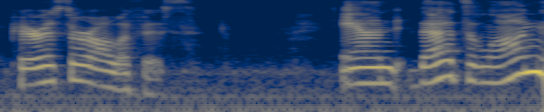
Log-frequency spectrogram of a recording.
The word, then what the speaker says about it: Parasaurolophus: we go I think I said it right parasaur olfus and that's a long name it's a very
